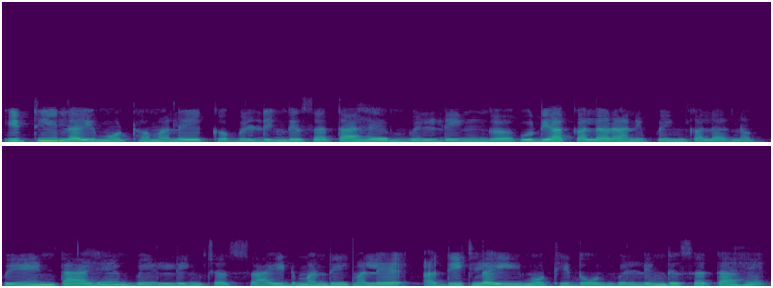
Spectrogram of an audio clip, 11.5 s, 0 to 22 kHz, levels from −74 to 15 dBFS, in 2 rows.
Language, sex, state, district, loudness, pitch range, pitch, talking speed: Marathi, female, Maharashtra, Chandrapur, -24 LUFS, 210-250 Hz, 230 Hz, 135 wpm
